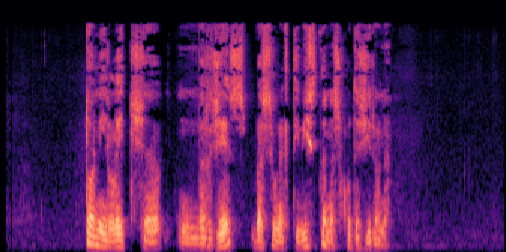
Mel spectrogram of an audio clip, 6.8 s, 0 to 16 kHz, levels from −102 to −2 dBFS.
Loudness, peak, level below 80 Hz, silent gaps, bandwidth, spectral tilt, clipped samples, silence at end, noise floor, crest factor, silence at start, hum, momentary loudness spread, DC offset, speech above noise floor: -22 LUFS; -4 dBFS; -52 dBFS; none; 11.5 kHz; -4 dB/octave; under 0.1%; 1.55 s; -70 dBFS; 20 dB; 1.15 s; none; 11 LU; under 0.1%; 48 dB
